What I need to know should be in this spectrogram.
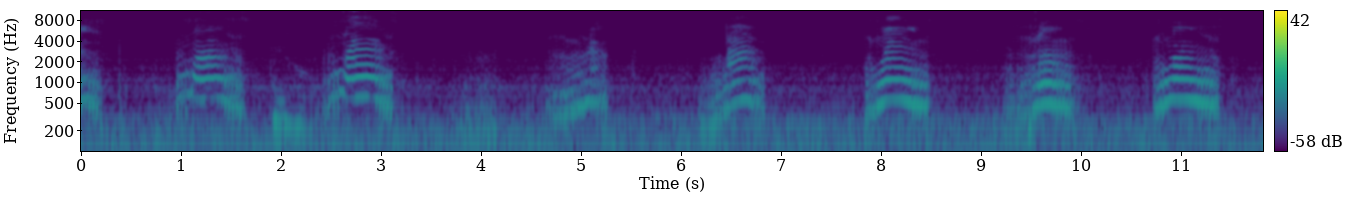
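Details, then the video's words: Domestic Bengal cat, a female, indoors and happy because her owner is around; a string of clear arching meows, about seven in twelve seconds, each rising then falling, with a man's soft voice talking to her between calls. "CUTEST MEOWS EVER!!"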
